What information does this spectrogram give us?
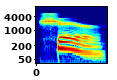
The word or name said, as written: Cher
